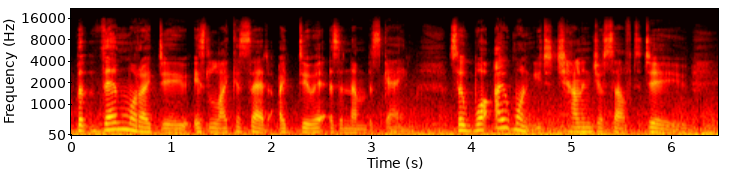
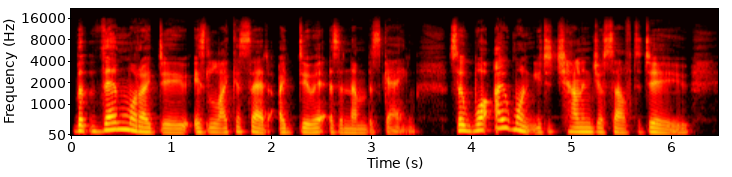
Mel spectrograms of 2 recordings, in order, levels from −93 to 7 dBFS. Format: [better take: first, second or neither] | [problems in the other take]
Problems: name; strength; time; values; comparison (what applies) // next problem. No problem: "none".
second | wind noise on the microphone; occasional gusts; 20 dB below the speech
